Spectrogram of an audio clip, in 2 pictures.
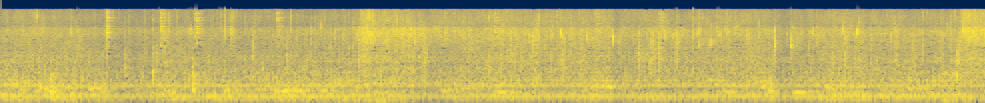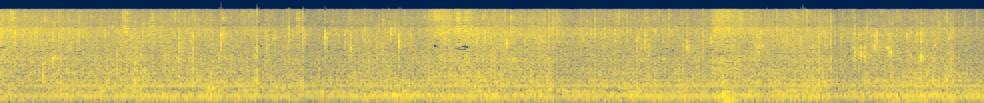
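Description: Marinated chicken kebab pieces deep-frying in hot oil in a kadai: a steady sizzle full of small crackling pops, swelling louder for a moment several times.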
